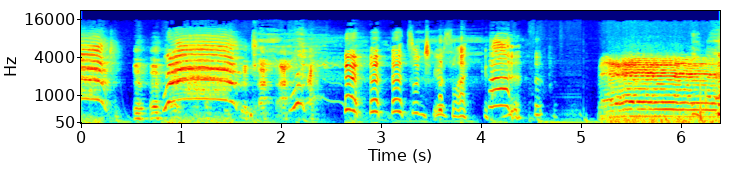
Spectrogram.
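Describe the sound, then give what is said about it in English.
A person loudly imitates the shrill, goat-like screaming of a woman in several wavering, bleating bursts, with a short spoken line and some giggling between the cries. “Maybe it was a goat. It was that high pitch.”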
